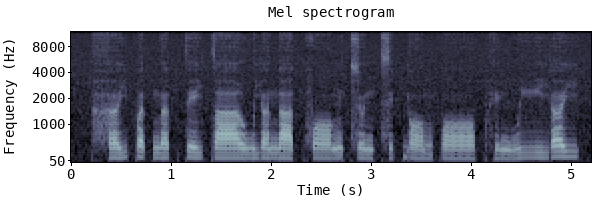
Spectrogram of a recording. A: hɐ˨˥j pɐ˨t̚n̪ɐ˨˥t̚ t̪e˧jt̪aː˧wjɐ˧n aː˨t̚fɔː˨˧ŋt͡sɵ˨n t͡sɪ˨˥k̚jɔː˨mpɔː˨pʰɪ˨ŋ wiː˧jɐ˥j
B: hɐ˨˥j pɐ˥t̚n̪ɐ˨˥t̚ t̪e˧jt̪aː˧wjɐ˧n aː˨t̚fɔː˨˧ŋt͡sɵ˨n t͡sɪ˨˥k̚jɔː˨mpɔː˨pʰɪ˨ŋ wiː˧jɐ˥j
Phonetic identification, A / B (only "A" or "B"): A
